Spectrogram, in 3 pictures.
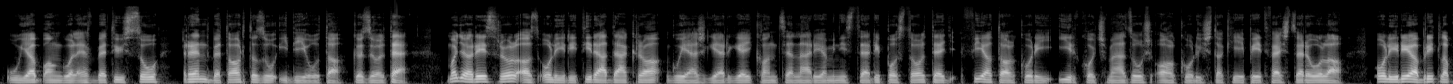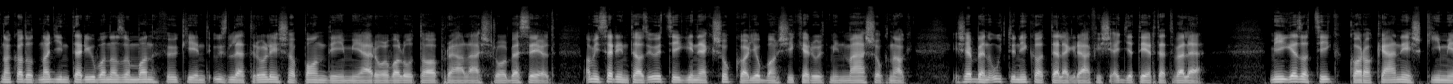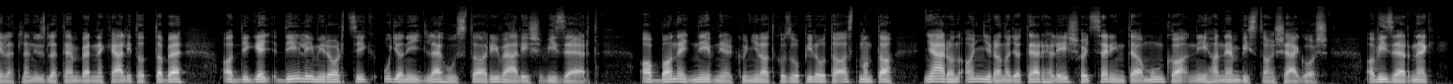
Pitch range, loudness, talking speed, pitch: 95-115 Hz, -21 LUFS, 140 wpm, 100 Hz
